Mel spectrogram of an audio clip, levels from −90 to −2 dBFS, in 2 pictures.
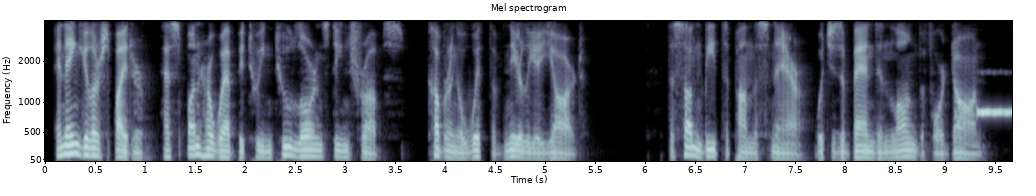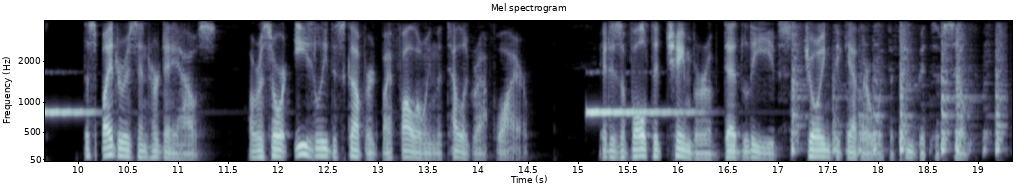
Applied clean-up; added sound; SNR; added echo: classical method log-MMSE.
